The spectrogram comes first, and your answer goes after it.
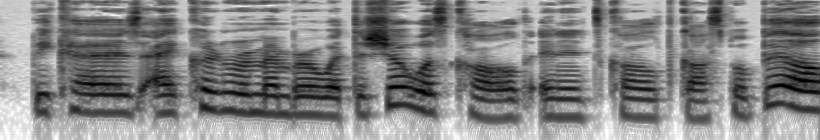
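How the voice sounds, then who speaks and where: At a moderate speed, someone talks with music in the background. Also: woman. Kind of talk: casual voiceover narration of crafting video.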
